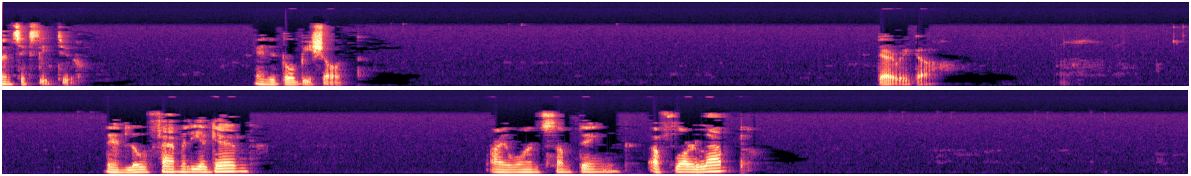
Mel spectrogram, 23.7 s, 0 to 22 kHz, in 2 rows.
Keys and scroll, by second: 0.0-0.7 typing, 2.1 Escape, 2.3 Escape, 4.5 Escape, 8.3 Escape, 8.4 Escape, 8.8 Escape, 10.4 Escape.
